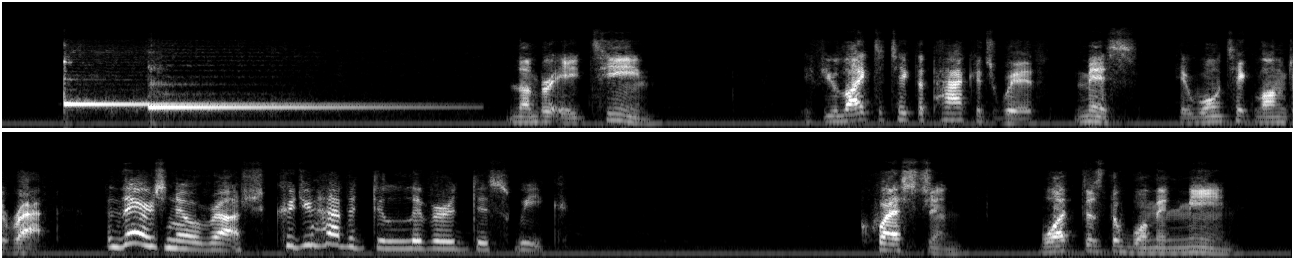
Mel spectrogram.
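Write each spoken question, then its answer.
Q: what does the woman mean?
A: She wants the package delivered this week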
